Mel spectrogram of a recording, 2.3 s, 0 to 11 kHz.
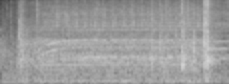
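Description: Sanyo VTC5000 Betamax VCR's tape-threading mechanism running on its single motor and belt: a steady mechanical whir with a faint whine, ending in a couple of clicks near the end. It is going like the clappers, as it should on a new belt and idler tyre.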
